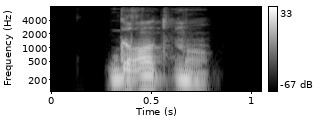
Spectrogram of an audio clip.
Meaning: greatly, largely, deeply (to a great extent)
- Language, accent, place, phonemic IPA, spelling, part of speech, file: French, France, Lyon, /ɡʁɑ̃d.mɑ̃/, grandement, adverb, LL-Q150 (fra)-grandement.wav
